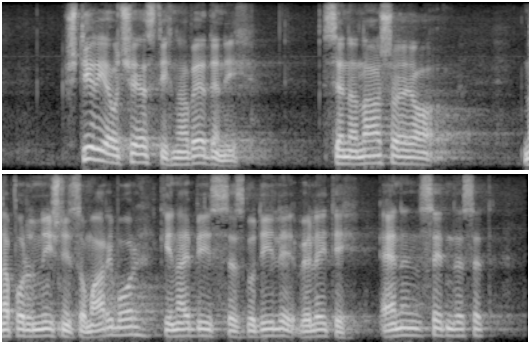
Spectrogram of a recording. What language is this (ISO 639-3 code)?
slv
